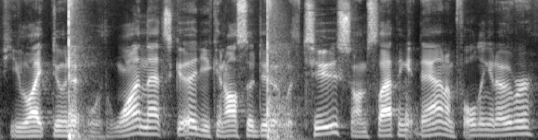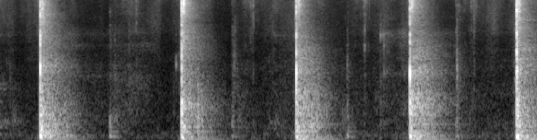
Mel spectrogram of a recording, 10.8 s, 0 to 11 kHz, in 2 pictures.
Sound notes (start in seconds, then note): 5.8 dough pounding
